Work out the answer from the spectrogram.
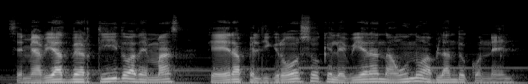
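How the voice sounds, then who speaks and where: A man with a fairly low voice reads a horror tale as an audiobook narrator. His delivery is measured, literary and dramatic. Faint music plays underneath him.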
